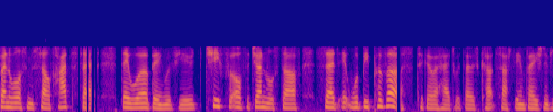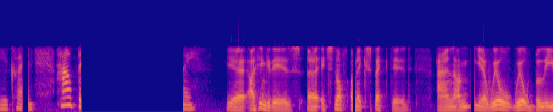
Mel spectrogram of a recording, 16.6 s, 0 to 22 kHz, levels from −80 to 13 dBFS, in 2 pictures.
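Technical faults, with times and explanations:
1.15–1.47 s, 3.02–3.1 s (after "they were being reviewed"), 5.95–6.02 s (after "said it would be"), 8.63–8.73 s, 13.59–13.63 s (after "it's not"), 15.36–15.42 s: packet loss filled with silence. The speech is chopped by hard-edged holes. At 1.15 s, 210 ms of gaps, none longer than 50 ms, are scattered over 320 ms. Lost packets were replaced by silence, and every hole is a multiple of roughly 10 ms, which fits 10 ms packets.
9.51–11.05 s: audio dropout to silence. The speech cuts off mid-flow for about 1.5 s of silence with no room tone, then resumes abruptly. The likely cause is a lost input, such as a disconnected device or a failed link, while the recorder kept writing silence.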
